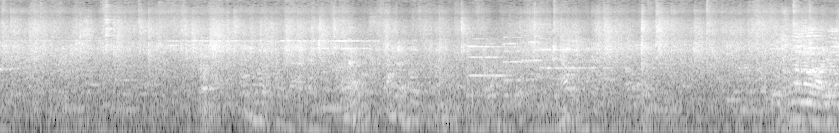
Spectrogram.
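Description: Indistinct murmur of several voices, with paper ballots rustling as they are handled and sorted.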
